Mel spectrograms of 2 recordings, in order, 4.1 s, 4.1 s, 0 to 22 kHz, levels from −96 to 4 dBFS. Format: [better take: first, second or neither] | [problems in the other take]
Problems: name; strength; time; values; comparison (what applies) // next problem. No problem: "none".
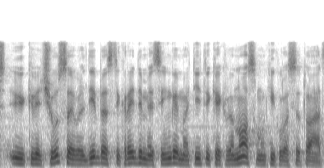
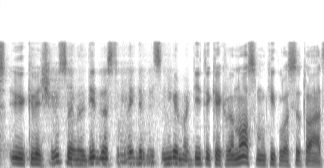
first | noise reduction (neural mask model DeepFilterNet 3)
